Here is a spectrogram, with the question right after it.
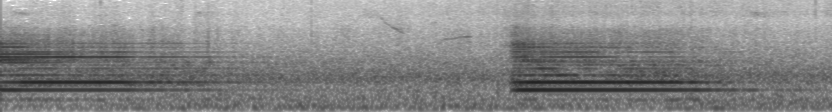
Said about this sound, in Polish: To, co słyszymy, to są dzwony kościoła świętego Mateusza już po drugiej stronie dzielnicy, tak? Katolickiego. Katolickiego kościoła, a my jesteśmy w tym momencie w części protestanckiej.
